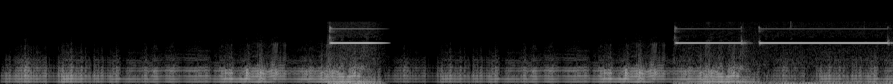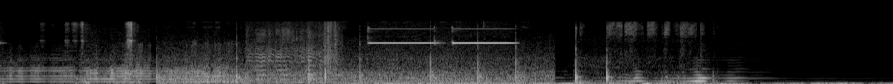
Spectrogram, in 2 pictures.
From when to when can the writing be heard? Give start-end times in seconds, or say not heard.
9.3-16.1.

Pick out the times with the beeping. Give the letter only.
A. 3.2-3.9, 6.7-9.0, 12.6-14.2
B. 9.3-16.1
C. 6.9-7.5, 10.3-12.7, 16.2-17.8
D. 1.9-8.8
A.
